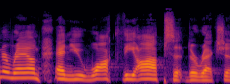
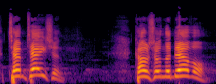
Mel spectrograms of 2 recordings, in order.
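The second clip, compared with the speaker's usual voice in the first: louder, higher call-and-response; corrected line, called out; 6 semitones higher, 9 dB louder than usual. Shown as a demonstration. Preacher corrects the congregation, calling the line out louder. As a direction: belt out the correction. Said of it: "No, not Washington".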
